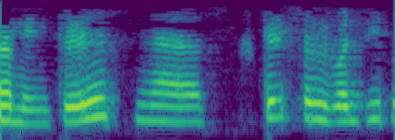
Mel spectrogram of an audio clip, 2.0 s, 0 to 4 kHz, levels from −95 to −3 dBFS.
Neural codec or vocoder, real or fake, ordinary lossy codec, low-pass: codec, 16 kHz in and 24 kHz out, 1.1 kbps, FireRedTTS-2 codec; fake; MP3, 16 kbps; 3.6 kHz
